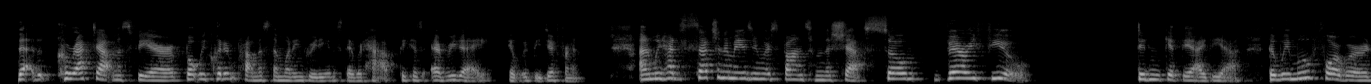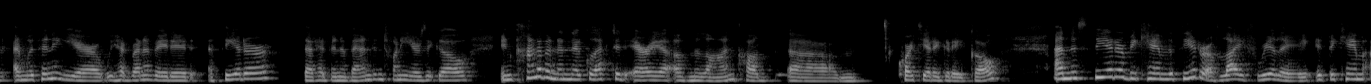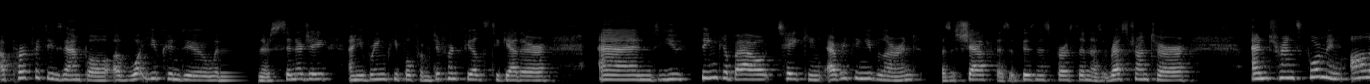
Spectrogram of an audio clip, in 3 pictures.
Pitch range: 190-250 Hz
